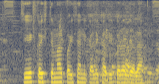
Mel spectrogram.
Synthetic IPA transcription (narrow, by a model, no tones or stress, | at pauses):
t͡ʃekːist̪emalpʌjsanikalekʰaɾikʌɾʌld̪ʱjala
